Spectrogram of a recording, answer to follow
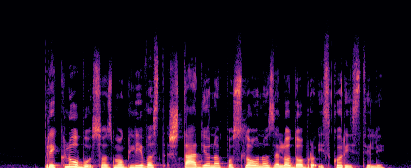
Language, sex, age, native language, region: Slovenian, female, 30-49, Slovenian, Gorica region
